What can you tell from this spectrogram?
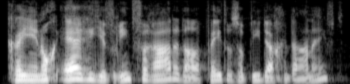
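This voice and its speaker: A man giving a lively, informal sermon, telling a story with acted-out quotes and quick self-corrections. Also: a little high. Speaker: preacher.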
